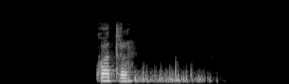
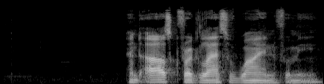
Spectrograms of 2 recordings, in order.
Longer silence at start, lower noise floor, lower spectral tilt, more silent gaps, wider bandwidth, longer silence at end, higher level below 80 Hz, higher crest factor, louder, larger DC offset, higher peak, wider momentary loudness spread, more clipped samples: second, 0.95 s vs 1.25 s; first, -82 dBFS vs -68 dBFS; first, -8 dB/octave vs -3.5 dB/octave; neither; second, 7.4 kHz vs 16 kHz; first, 0.8 s vs 0 s; second, -68 dBFS vs -54 dBFS; about the same, 22 dB vs 22 dB; about the same, -21 LUFS vs -21 LUFS; neither; about the same, -2 dBFS vs 0 dBFS; first, 21 LU vs 12 LU; neither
